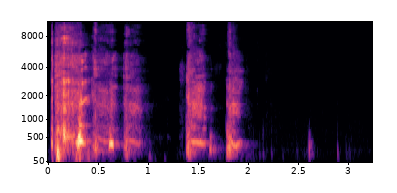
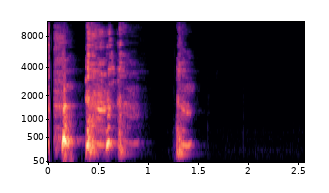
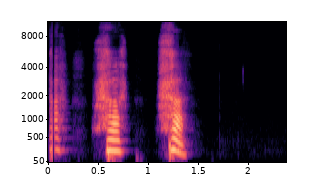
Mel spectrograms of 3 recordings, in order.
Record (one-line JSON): {"cough_length": "3.2 s", "cough_amplitude": 32670, "cough_signal_mean_std_ratio": 0.27, "three_cough_length": "2.6 s", "three_cough_amplitude": 32768, "three_cough_signal_mean_std_ratio": 0.27, "exhalation_length": "2.4 s", "exhalation_amplitude": 28298, "exhalation_signal_mean_std_ratio": 0.33, "survey_phase": "beta (2021-08-13 to 2022-03-07)", "age": "18-44", "gender": "Female", "wearing_mask": "No", "symptom_cough_any": true, "symptom_runny_or_blocked_nose": true, "symptom_sore_throat": true, "symptom_headache": true, "symptom_onset": "3 days", "smoker_status": "Ex-smoker", "respiratory_condition_asthma": false, "respiratory_condition_other": false, "recruitment_source": "Test and Trace", "submission_delay": "1 day", "covid_test_result": "Positive", "covid_test_method": "RT-qPCR"}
